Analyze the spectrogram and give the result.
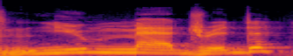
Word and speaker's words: New Madrid: The new Madrid, not Madrid? – No, it's not pronounced Madrid. It's New Madrid, and it's the fault line.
